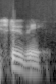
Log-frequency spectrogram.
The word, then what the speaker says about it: Stube: By the way, am I pronouncing your last name correctly? – It's actually Stube.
